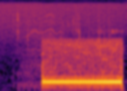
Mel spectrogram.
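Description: A single steady one-second telephone ringing tone, a plain mid-pitched electronic hum heard on an outgoing call, clear and fairly loud with silence before it and no voices.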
